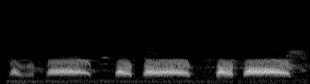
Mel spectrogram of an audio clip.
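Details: Spotted dove used as a decoy bird to provoke other doves into cooing: deep mellow coos in three short-then-long pairs, steady and evenly spaced over about three seconds, with no other sounds.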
